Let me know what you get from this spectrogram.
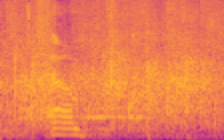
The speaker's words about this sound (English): Y'all can clap for them too if you want to.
